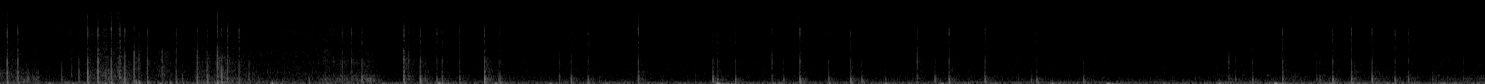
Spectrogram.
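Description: Long, dark, polished nails tap on solid light pine floorboards, making sharp, dry clicks. The first few seconds are a dense, scratchy flurry; after that come scattered, irregular taps over a steady low rumble.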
